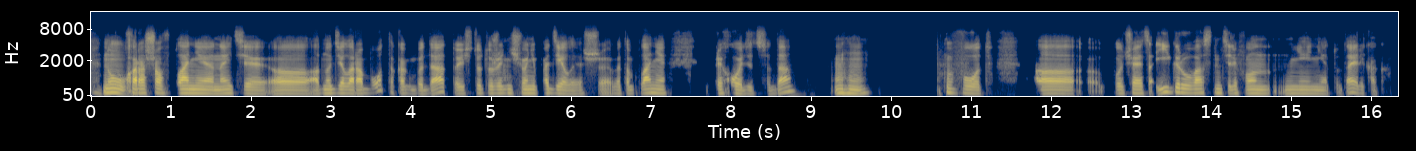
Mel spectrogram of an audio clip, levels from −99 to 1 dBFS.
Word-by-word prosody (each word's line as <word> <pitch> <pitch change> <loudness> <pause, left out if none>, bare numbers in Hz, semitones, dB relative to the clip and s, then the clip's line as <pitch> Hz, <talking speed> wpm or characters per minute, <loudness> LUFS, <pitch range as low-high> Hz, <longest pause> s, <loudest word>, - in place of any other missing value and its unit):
Ну, 135 -3 +4
хорошо 125 +3 +6
в 120 +1 -20
плане, 120 -2 +5
знаете, 115 +1 -1
э, 105 -1 0
одно 110 +2 +2
дело- 120 -1 +3
работа 120 - 0
как 115 0 -3
бы, 105 -1 -5
да, 135 +8 +4
то - - -7
есть 110 -1 -3
тут 125 0 -6
уже 120 0 -2
ничего 120 0 -3
не 120 0 -1
поделаешь, 110 -4 -3
э, - - -6
в - - -15
этом 110 0 -7
плане 125 0 +2 0.6
приходится, 110 -4 -3
да. 110 -4 +1 0.5
Мгм, 120 -1 -1 1.0
вот, 120 -4 -3 0.6
э, 115 -1 +5 0.5
получается, 120 0 0
игр 150 +1 +1
у 130 -1 +1
вас 125 +1 +1
на 130 - -4
телефоне 115 -1 -2 0.5
нету, 110 -2 -9
да, - - +3
или - - -11
как? - - -16
115 Hz, 140 wpm, -26 LUFS, 110-125 Hz, 1.0 s, хорошо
